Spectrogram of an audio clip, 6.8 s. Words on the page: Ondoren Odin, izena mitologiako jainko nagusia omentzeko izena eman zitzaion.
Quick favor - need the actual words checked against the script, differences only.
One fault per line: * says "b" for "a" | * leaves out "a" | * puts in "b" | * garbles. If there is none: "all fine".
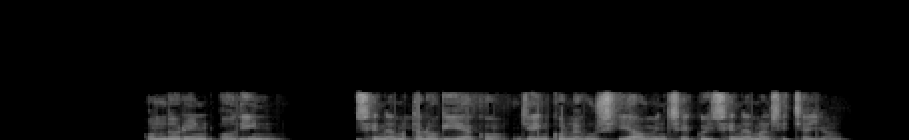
all fine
